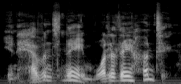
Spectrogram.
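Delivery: breathless alarmed gasp; high, alarmed gasp. A narrator's reading. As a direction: gasp it out in fright. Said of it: "added in a gasp".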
